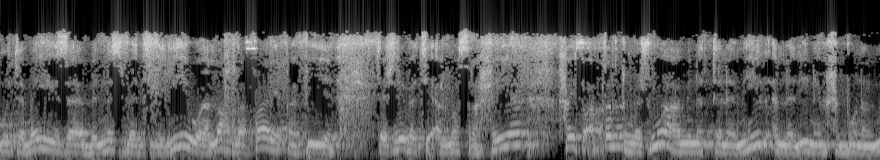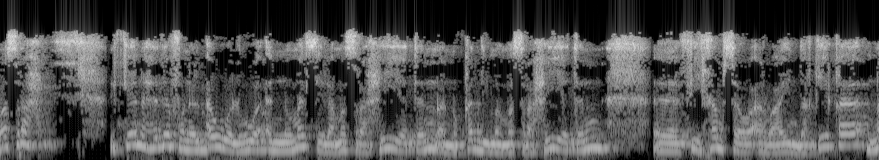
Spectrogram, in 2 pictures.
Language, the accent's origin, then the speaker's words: Arabic; Redeyef, Gafsa Governorate, Tunisia; born there; من مواليد 1970 بمدينة أرديف من ولاية قفصة، خريج كلية الأداب والعلوم الإنسانية بالقيروان، مدرس لغة فرنسية بالمعاهد التونسية منذ سنة 1993،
